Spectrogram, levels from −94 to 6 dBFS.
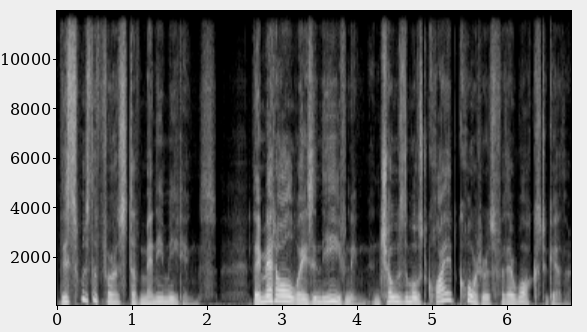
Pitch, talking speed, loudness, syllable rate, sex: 160 Hz, 200 wpm, -18 LUFS, 5.2 syllables/s, male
